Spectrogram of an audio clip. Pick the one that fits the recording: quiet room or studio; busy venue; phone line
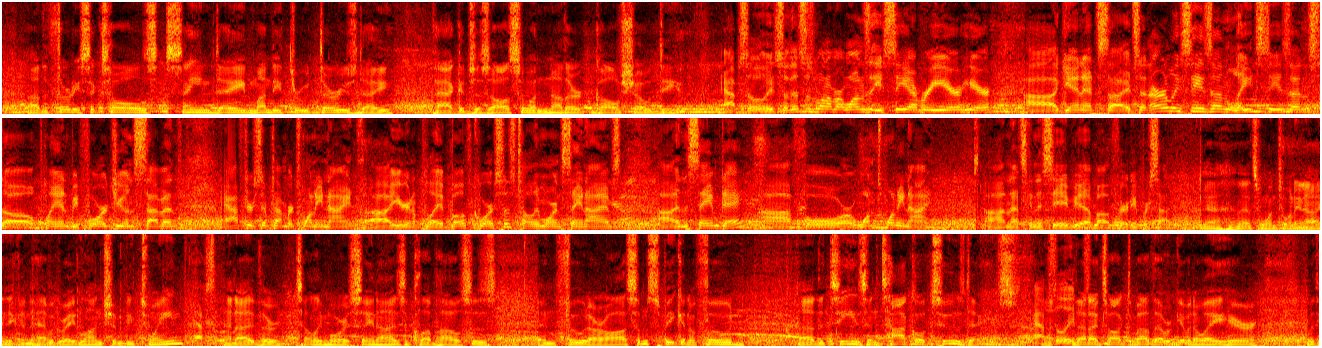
busy venue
